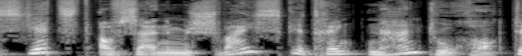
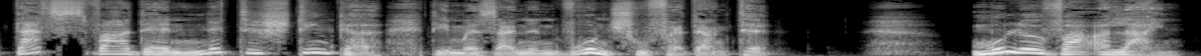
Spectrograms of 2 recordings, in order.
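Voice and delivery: usual speaking voice

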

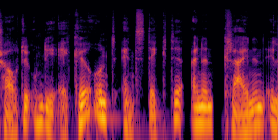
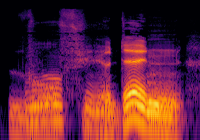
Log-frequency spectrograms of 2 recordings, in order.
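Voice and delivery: confused lion; 3 semitones lower, 3 dB louder, much slower than usual. A narrator's reading. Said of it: "fragten Löwe und Tiger verwirrt".

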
